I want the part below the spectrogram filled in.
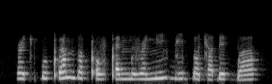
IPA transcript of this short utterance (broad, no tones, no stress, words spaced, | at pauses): ə˞ck͡pukʼɵn dˤudkʼovtʼɛ ŋ͡mɪvə˞ɲiʎ did ɗɔcʌɗɪ ɡ͡bʌ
